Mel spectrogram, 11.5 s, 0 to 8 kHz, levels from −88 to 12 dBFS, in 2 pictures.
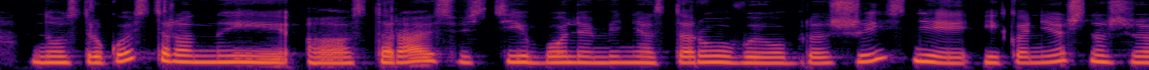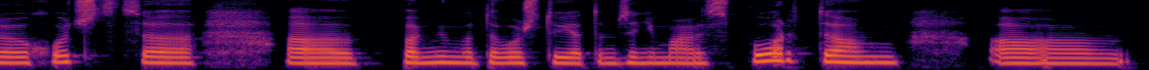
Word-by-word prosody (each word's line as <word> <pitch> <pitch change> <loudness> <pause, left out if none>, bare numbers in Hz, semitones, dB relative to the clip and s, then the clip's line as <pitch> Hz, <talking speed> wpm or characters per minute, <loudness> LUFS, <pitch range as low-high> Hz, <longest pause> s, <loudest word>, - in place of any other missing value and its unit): но, 225 -1 +2
с 220 - -3
другой 240 - +2
стороны, 235 - +2
а, 210 -2 +1
стараюсь 215 - +2
вести 230 +1 -1
более-менее 220 0 0
здоровый 215 0 +1
образ 205 0 -2
жизни 250 - +1
и, 220 +1 -3
конечно 240 +5 -1
же, 220 -2 0
хочется, 220 -3 -1 0.4
а, 200 -1 +1 0.2
помимо 220 -1 0
того, 210 0 -1
что 210 +1 -3
я, 200 -1 +1
там, 195 0 -7
занимаюсь 205 -1 -3
спортом, 250 -5 +2 0.4
а, 195 -1 0
м, 185 -1 -7
220 Hz, 130 wpm, -26 LUFS, 205-235 Hz, 0.4 s, но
